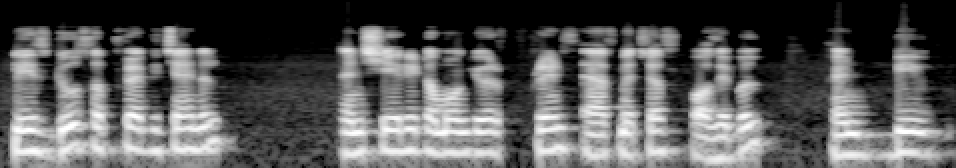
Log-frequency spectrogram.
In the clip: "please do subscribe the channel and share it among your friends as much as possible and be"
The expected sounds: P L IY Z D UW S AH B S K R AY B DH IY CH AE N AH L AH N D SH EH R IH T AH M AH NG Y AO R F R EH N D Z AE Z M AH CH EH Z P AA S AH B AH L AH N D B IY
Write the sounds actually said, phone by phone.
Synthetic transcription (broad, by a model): P L IY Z D UW S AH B S K R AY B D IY CH AE N AH L AH N D SH EH R IH T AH M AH NG Y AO R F R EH N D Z AE Z M AH CH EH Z P AA S AH B AH L AH N D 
